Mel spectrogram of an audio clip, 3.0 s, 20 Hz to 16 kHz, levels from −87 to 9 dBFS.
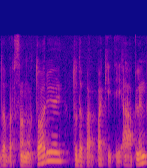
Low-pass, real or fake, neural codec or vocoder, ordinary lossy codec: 7.2 kHz; real; none; MP3, 96 kbps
